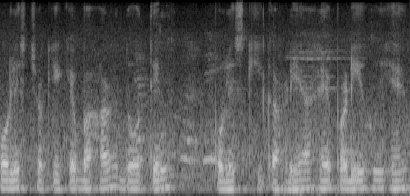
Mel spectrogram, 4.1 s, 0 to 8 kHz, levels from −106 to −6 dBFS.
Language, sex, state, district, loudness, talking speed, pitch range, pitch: Hindi, male, Bihar, Araria, -36 LUFS, 175 wpm, 120-130 Hz, 125 Hz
